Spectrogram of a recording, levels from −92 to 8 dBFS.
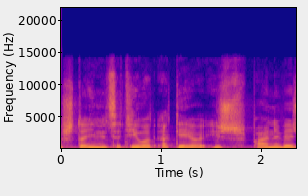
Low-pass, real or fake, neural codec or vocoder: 14.4 kHz; real; none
